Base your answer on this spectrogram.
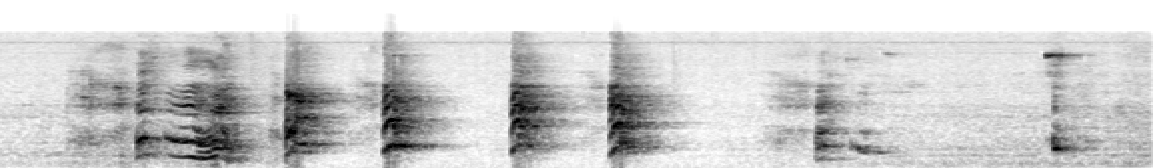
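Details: English Springer Spaniel named Pixel play-fights with Chica the cat on a couch, giving a burst of rapid, sharp barks and yips, roughly one or two a second, then spaced fainter yips trailing off, indoors.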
